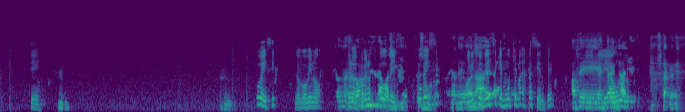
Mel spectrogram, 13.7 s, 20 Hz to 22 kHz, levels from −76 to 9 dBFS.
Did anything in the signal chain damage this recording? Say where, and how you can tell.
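Yes, the call-processing stage left two kinds of damage. The first is speech suppressed in double talk, likely from an echo canceller that ducked the near talker while the far side was also speaking. At 1.14 s there is a brief dip of about 15 dB. From 6.68 to 13.01 s, repeated cuts add up to roughly three seconds and reach about 25 dB deep. On a waveform these show as sudden notches in the envelope. A spectrogram shows the energy thinning or vanishing across the band in blocks.

The second is echo leak, a faint delayed copy of the voice that the canceller failed to remove, likely because one side plays the call on a loudspeaker. It appears at 5.48–5.55 s, 7.44–8.8 s, 11.08–11.34 s and 12.6–13.13 s. Each copy trails the original by 330 ms and sits about 20 to 30 dB below it. On a spectrogram the harmonic pattern repeats, faint and shifted 330 ms later. The waveform shows a low ghost envelope following each burst.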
